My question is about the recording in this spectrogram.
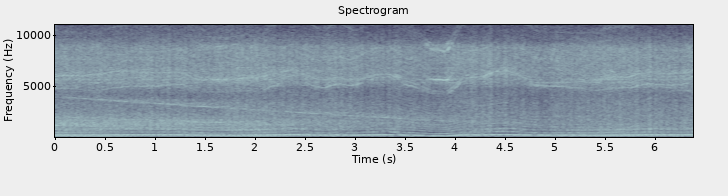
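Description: FPV racing quadcopter's brushless motors and propellers whining in flight, the pitch rising and dipping as the throttle is worked.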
